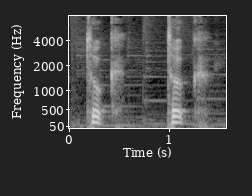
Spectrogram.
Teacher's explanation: la doble o se pronuncia como una u corta y explosiva took took y lo usas en ideas como I took a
